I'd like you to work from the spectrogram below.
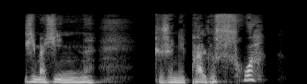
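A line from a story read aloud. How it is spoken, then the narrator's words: Slightly trembling voice. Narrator (French): dit Rita d'une voix légèrement tremblante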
